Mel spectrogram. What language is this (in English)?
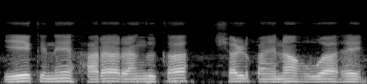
Hindi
